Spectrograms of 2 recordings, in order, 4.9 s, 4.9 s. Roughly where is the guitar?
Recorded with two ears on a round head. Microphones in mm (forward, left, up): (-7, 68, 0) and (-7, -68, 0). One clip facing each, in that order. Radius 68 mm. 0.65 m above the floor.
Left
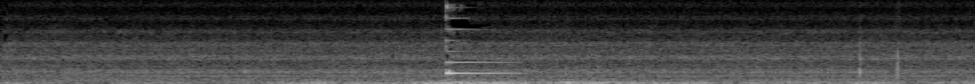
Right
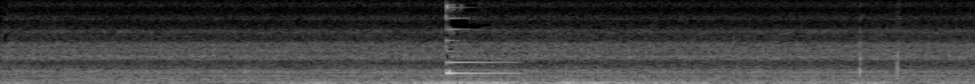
Centre.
